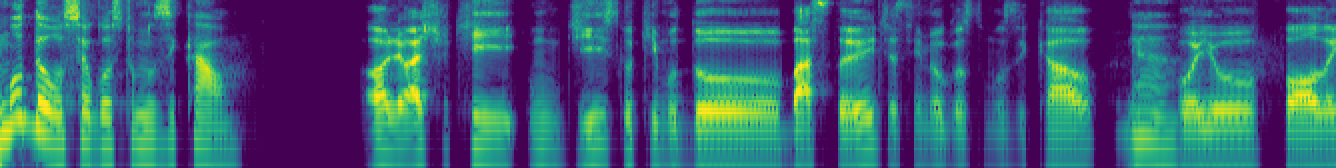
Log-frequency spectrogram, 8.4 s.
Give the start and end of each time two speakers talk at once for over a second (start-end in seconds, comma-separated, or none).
none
